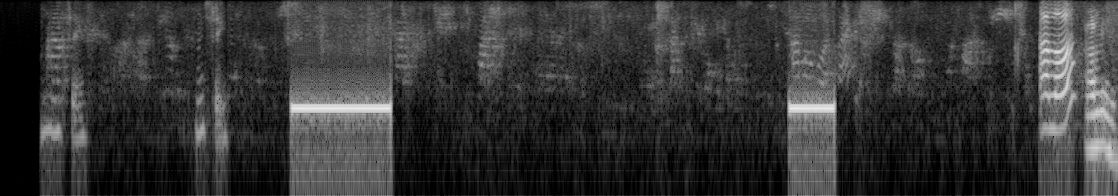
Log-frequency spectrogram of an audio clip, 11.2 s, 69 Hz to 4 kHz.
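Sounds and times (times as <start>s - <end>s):
speech: 0.4s - 1.1s, 2.0s - 3.4s, 10.4s - 11.1s
telephone busy tone beeps after a dropped call: 2.9s - 3.9s, 7.9s - 8.4s.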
